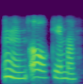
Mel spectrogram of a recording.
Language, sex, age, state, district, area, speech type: Tamil, female, 18-30, Tamil Nadu, Cuddalore, rural, conversation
